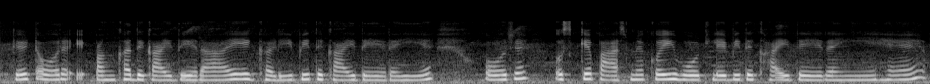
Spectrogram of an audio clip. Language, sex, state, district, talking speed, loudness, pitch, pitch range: Hindi, female, Maharashtra, Dhule, 165 wpm, -16 LUFS, 215 Hz, 205-230 Hz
